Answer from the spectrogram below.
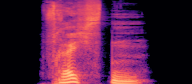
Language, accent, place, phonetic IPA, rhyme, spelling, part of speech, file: German, Germany, Berlin, [ˈfʁɛçstn̩], -ɛçstn̩, frechsten, adjective, De-frechsten.ogg
- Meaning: 1. superlative degree of frech 2. inflection of frech: strong genitive masculine/neuter singular superlative degree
